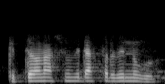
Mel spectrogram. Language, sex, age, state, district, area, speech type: Odia, male, 18-30, Odisha, Nayagarh, rural, conversation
